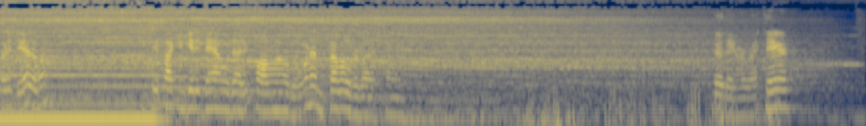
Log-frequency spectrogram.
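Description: A machine motor hums loudly, then winds down and falls quiet.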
